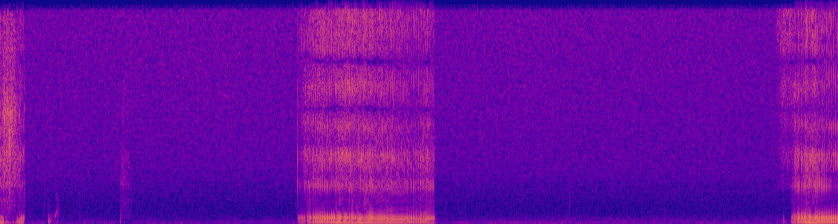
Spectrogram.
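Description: Loud, rough, vibrating snores about two seconds long, separated by long quiet pauses. Noisy snoring in a small flat-faced dog.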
